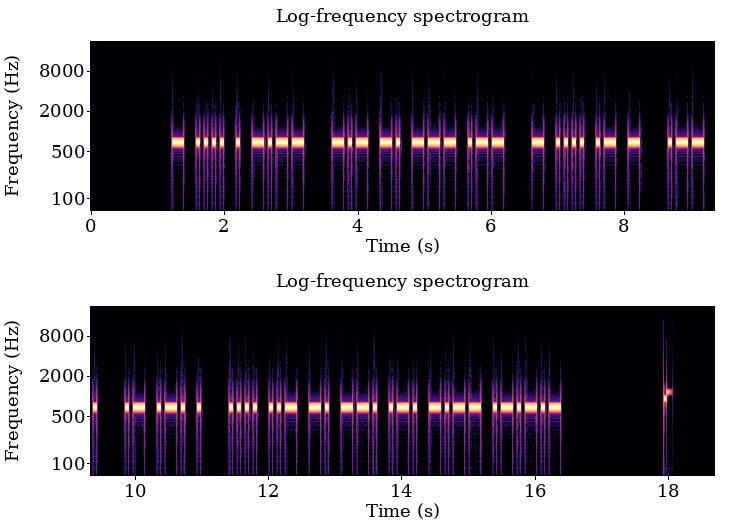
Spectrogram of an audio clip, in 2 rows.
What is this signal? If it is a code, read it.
Morse code, heard as a keyed tone, about 20 wpm, 700 Hz. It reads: THEY KNOW THAT WE ARE HUNGRY.
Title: Sentences from Top 1400 Words 20wpm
